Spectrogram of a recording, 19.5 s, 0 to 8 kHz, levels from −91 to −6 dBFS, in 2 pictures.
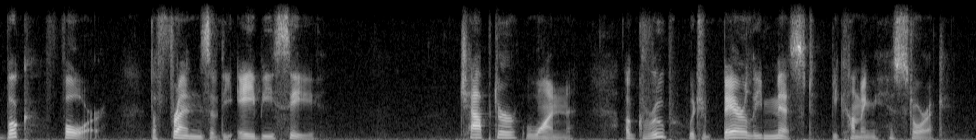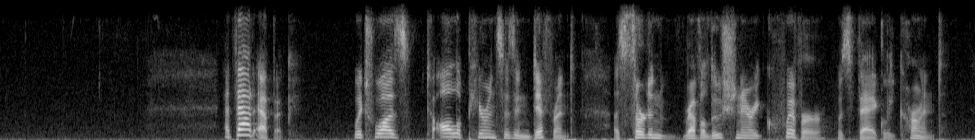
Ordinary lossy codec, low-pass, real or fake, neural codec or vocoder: Opus, 32 kbps; 7.2 kHz; real; none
